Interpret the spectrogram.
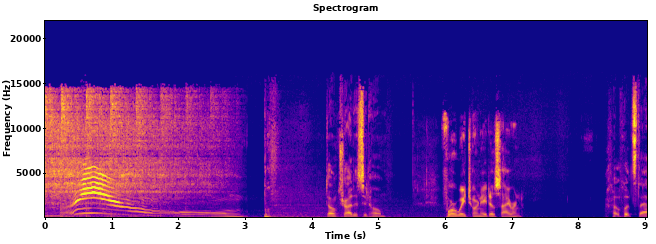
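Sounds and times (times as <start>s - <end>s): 
cat yowling as it is swung around by the tail: 0.2s - 2.2s
speech: 4.2s - 5.3s, 6.0s - 7.2s, 8.4s - 9.0s.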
